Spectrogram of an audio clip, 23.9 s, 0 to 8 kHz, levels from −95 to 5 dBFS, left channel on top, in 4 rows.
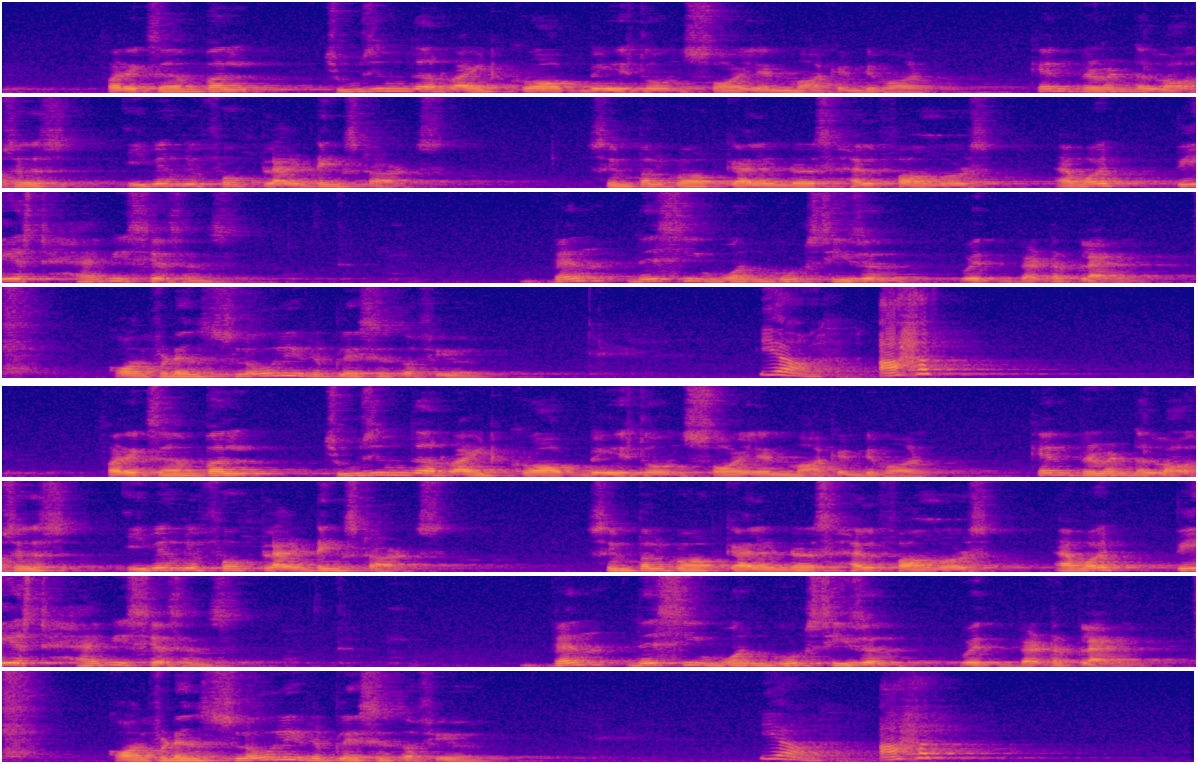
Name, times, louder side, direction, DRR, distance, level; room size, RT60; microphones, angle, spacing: voice 1, 0.5-1.3 1.6-4.7 5.2-6.3 6.6-8.2 8.9-10.9 11.2-13.1 14.7-16.5 16.7-17.7 17.9-18.1 18.5-20.3, right 2 dB, 20° right, 0.5 m, -25 dB
voice 2, 21.7-22.6, left 4 dB, 55° left, 0.8 m, -27 dB
21.0 x 9.8 x 7.1 m
head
